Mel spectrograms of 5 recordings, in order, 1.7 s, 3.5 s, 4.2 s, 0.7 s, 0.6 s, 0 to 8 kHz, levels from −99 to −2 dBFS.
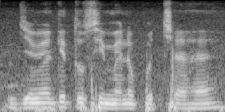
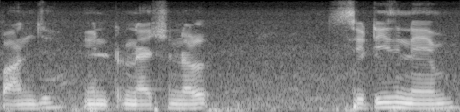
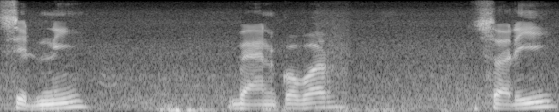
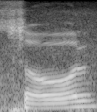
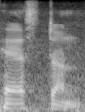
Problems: background sounds at intervals, background conversations at intervals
